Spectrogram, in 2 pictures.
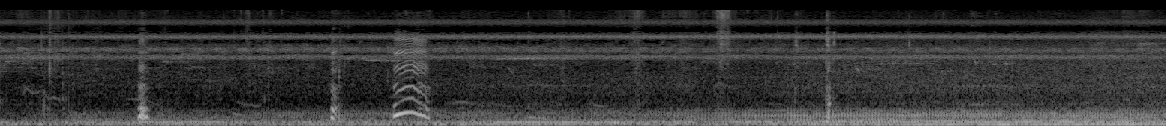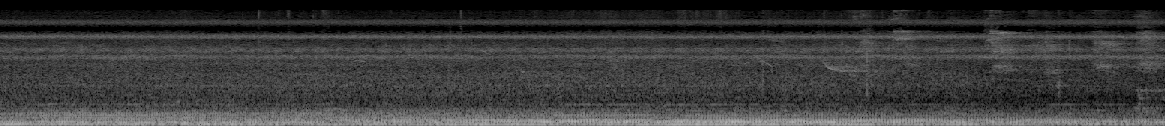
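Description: Short squeaky calls from a macaque: a brief one about a second and a half in and a louder one that rises and falls about four seconds in. Steady high insect buzzing and a low rumble run underneath.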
